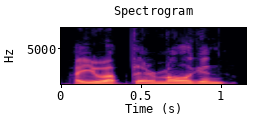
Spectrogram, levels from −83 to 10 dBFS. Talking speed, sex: 260 wpm, male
